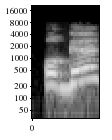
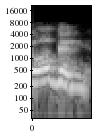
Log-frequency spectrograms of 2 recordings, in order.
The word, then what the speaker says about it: Ogham: também não tá errado ogã não tá errado mas a o a pronúncia mesmo que você tem na irlanda ou né até depois que eu entendi que ogan ogan né é uma como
